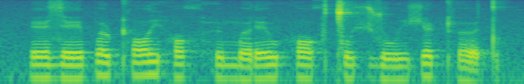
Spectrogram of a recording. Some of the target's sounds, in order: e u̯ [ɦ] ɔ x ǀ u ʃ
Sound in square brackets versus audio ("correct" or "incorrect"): incorrect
